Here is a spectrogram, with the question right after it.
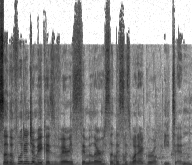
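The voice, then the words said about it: Jamaican accent. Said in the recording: “I'm Jamaican. ... The accent, right?”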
